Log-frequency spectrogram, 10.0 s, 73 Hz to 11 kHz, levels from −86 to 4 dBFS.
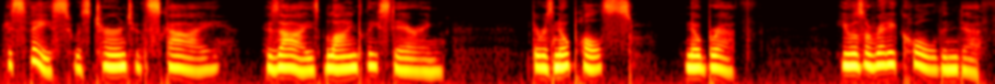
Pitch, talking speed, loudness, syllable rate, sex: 195 Hz, 140 wpm, -19 LUFS, 4.1 syllables/s, female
